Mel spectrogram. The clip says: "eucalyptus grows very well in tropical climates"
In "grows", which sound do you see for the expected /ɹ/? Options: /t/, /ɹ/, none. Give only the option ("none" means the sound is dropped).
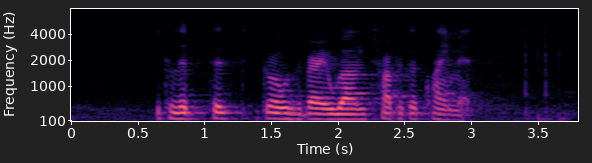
/ɹ/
